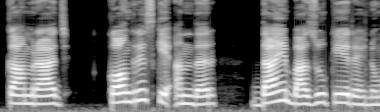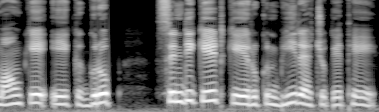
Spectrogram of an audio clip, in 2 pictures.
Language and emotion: Urdu, neutral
